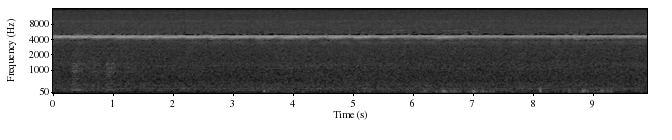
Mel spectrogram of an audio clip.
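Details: A night chorus of autumn insects in Japan, in total darkness, rings as a sustained high trill while low thumps and rumbling sounds come and go underneath.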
